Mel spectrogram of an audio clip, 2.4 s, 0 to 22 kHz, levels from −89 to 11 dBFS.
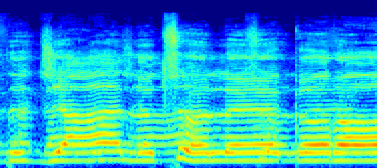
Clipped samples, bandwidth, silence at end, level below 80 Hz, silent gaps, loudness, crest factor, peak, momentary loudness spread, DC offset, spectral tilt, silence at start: under 0.1%; 15.5 kHz; 0 s; -64 dBFS; none; -20 LUFS; 16 dB; -4 dBFS; 5 LU; under 0.1%; -3.5 dB/octave; 0 s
